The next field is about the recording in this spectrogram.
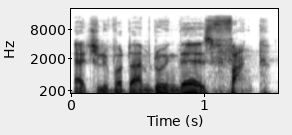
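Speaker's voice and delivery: lecturing in a put-on German accent; mock German professor; German-accented lecture; fake German accent. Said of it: "I am not in fact German".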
